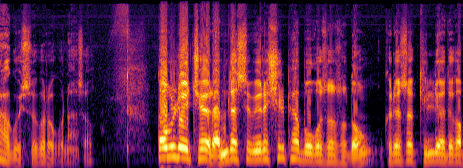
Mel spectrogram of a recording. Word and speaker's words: 렘데시비르: 조선사회면에서 코로나 유력 치료제 렘데시비르. 이거 미국 약이죠. 저희가 몇 번 얘기했습니다. 일단 렘데시비르 I가 아니라 어입니다. 임상실험 실패. 렘이라는 이게 E자이기 때문에 E자는 어이로 발음해야죠. I 발음이 나올 수 없습니다.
